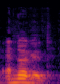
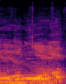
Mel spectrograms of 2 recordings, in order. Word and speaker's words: nougat: the center of the salt nut roll is nugget. Yeah, so there you go. Isn't it Nougat.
